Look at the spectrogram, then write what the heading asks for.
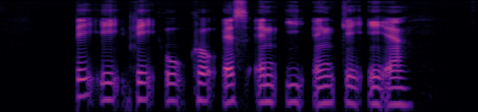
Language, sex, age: Danish, male, 32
